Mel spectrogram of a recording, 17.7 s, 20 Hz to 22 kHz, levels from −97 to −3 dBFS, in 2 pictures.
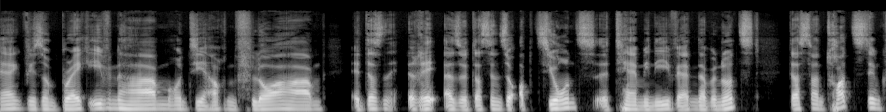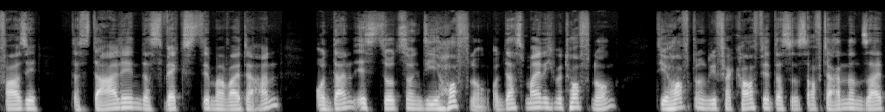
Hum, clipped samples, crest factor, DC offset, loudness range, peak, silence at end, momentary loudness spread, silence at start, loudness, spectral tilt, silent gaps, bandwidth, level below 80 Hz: none; under 0.1%; 18 dB; under 0.1%; 1 LU; -4 dBFS; 0 s; 7 LU; 0 s; -23 LUFS; -5.5 dB/octave; 3.44-3.51 s, 7.82-7.89 s, 9.42-9.47 s, 11.91-11.99 s, 15.35-15.42 s; 15.5 kHz; -54 dBFS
